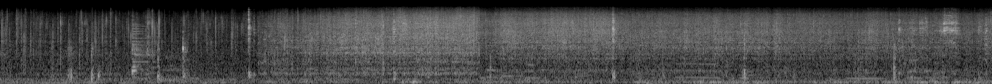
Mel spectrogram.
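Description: Onions and spice powder sizzling in a metal wok while a spatula stirs and scrapes the pan. The frying hiss swells about two and a half seconds in, with scraping ticks from the spatula.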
